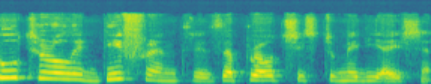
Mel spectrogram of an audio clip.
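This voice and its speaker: A woman with a Portuguese accent speaks in a dark, mellow tone at a fairly high pitch, with lively intonation against a quiet background. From Portugal. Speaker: mediator, dispute resolution expert. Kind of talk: conference panel discussion. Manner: halting, repeated words.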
